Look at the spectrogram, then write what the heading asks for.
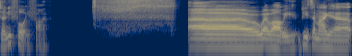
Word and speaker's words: Péter Magyar: Hey, Péter, and then the E as in bed, the R is slightly rolled.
